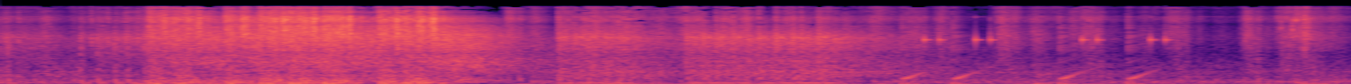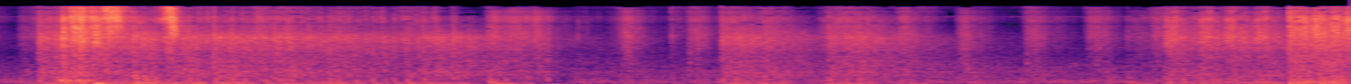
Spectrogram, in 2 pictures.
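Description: Footsteps crunch over snow.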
